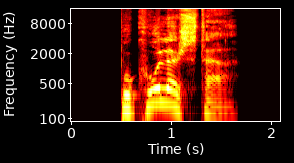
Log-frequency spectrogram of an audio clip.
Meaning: inflection of bukolisch: 1. strong/mixed nominative masculine singular superlative degree 2. strong genitive/dative feminine singular superlative degree 3. strong genitive plural superlative degree
- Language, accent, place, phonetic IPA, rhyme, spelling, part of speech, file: German, Germany, Berlin, [buˈkoːlɪʃstɐ], -oːlɪʃstɐ, bukolischster, adjective, De-bukolischster.ogg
